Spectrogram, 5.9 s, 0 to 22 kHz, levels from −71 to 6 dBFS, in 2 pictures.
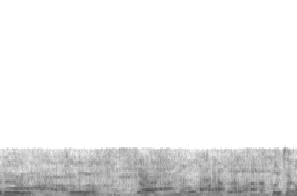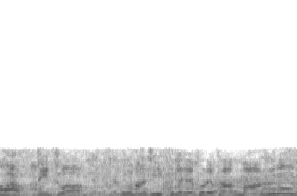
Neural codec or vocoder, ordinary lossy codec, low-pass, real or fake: codec, 16 kHz, 2 kbps, FunCodec, trained on LibriTTS, 25 frames a second; AAC, 48 kbps; 5.4 kHz; fake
